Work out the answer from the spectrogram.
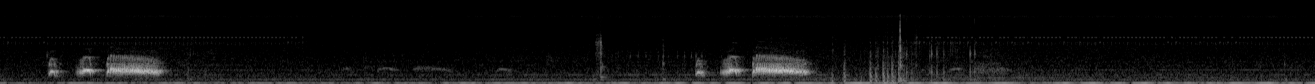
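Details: Spotted dove lure call for catching birds, coo phrases of two short low notes leading into a long rolling coo, given twice about six seconds apart, with faint soft coos between and a constant low background hum.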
